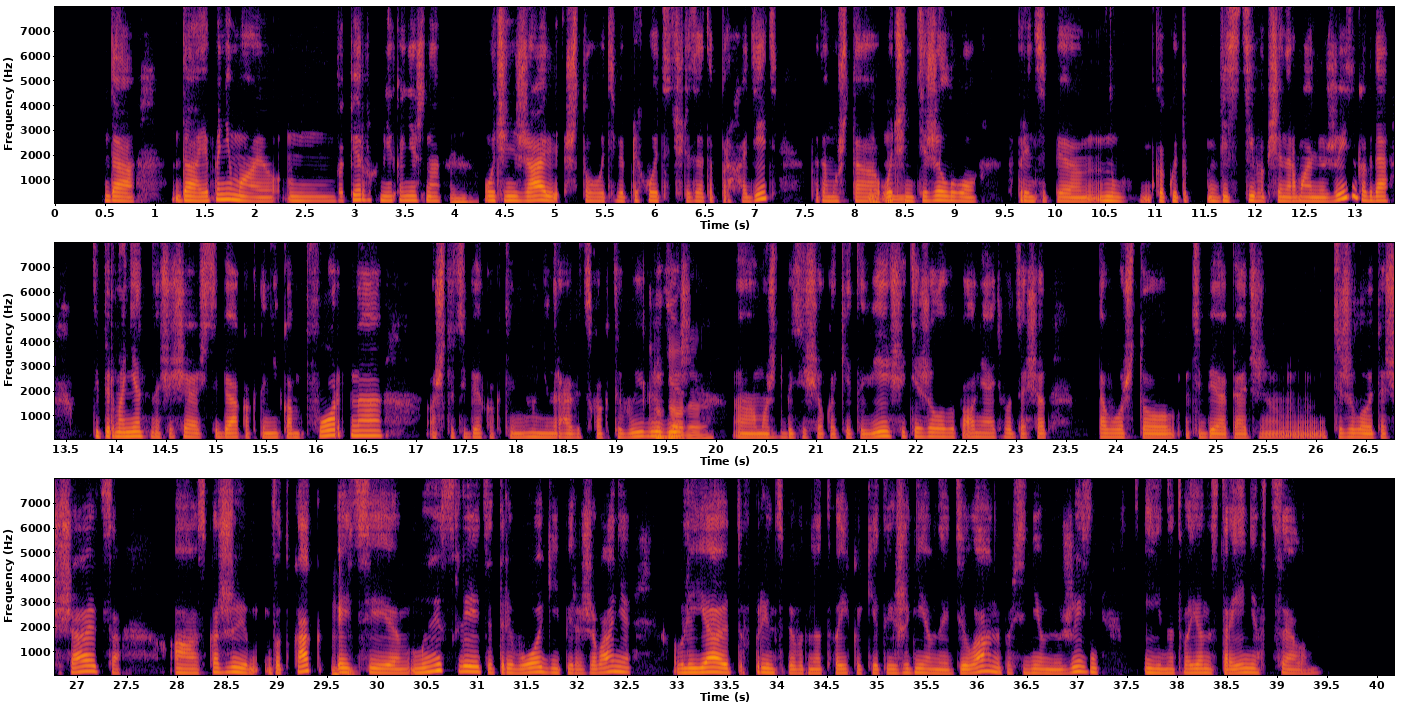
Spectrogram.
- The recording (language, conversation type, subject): Russian, advice, Как вы переживаете из-за своего веса и чего именно боитесь при мысли об изменениях в рационе?
- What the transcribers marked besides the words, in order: none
